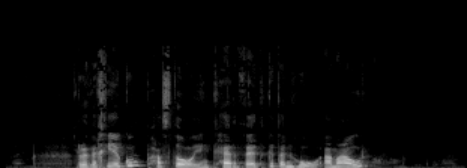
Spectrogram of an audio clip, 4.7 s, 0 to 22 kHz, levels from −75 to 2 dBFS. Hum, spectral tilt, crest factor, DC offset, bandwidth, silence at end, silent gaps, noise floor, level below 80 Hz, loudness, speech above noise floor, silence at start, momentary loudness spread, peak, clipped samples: none; -5.5 dB/octave; 18 dB; under 0.1%; 16 kHz; 1 s; none; -60 dBFS; -58 dBFS; -25 LUFS; 36 dB; 0.75 s; 6 LU; -10 dBFS; under 0.1%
